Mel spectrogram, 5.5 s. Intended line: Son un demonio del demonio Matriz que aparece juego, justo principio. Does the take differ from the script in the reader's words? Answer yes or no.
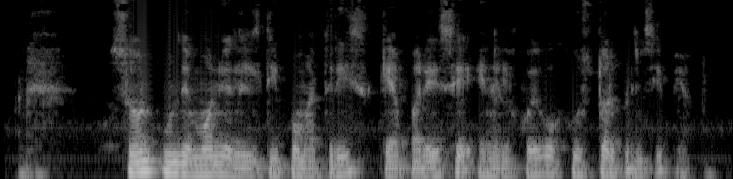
yes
